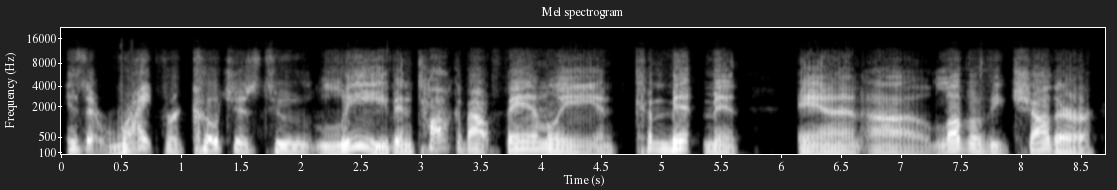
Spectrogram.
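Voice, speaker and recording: A man co-hosting a sports talk show in a studio, telling a story in a rambling, halting way. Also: mid-range voice, expressive, fairly bright tone, no echo. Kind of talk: casual chat. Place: radio studio.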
